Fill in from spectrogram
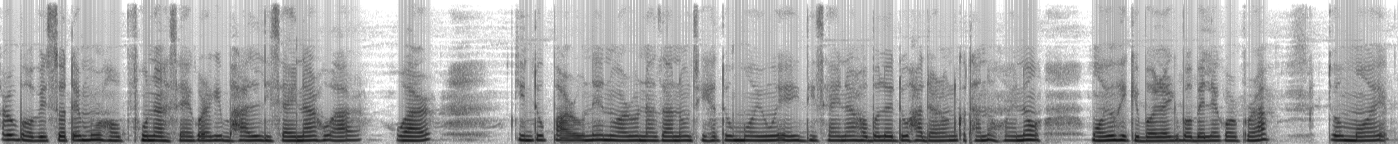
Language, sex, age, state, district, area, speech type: Assamese, female, 18-30, Assam, Sivasagar, rural, spontaneous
